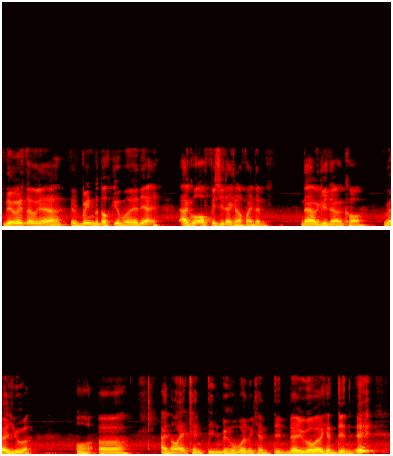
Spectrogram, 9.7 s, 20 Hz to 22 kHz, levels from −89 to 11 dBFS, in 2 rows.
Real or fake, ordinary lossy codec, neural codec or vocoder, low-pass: real; none; none; none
